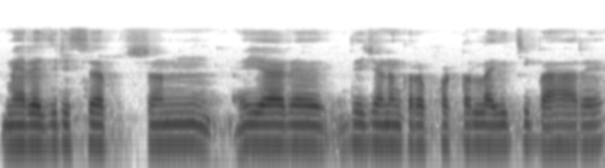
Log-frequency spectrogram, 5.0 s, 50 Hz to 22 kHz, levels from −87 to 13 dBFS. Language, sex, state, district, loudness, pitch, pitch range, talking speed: Odia, male, Odisha, Malkangiri, -18 LUFS, 125 Hz, 120-125 Hz, 85 wpm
